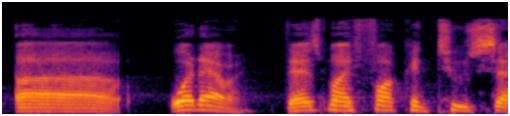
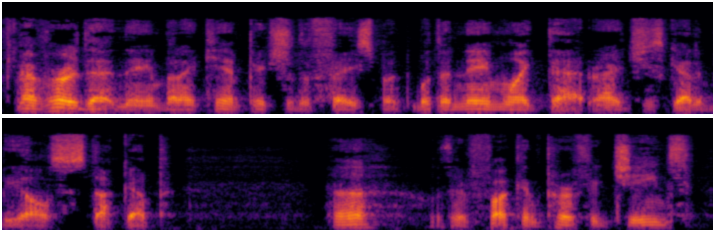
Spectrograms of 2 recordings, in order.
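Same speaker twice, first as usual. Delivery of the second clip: quiet aside; 7 semitones lower, 7 dB quieter than usual. Real, not acted. Aside while reading letter.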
